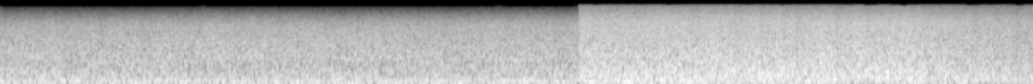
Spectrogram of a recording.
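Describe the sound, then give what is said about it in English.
A steady, dense roar of the Tuolumne River rushing down rocky granite cascades below Tuolumne Meadows, constant, growing a little louder about halfway through, with no voices. “So these two amazing forks converge right in Tuolumne Meadows, and they flow and meander peacefully through the landscape until they start to tumble down incredible granite escarpments.”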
